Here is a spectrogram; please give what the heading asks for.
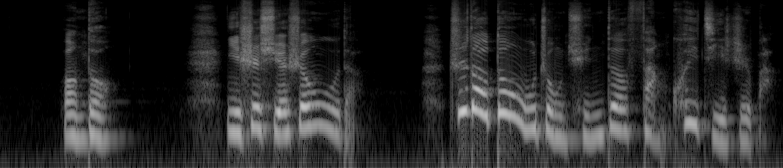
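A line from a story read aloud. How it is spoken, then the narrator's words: Smiling. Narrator (Chinese): 陈阿南满脸笑意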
